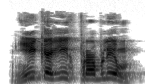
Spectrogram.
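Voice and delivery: loud eager report, high; bark like a soldier. Acted. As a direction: snap out a report like a private. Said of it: "отрапортовал Шоколадный". (бодро рапортует)

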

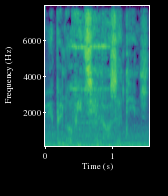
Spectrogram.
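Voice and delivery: soft whispered answer, no voice. Acted. Off-duty officer answering her secretly, whispered.

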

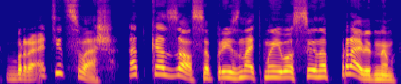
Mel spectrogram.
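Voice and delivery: high-pitched outraged complaint; affronted countess accusing, high; indignant. A narrator's reading. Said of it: "высказывать своё возмущение".

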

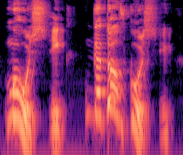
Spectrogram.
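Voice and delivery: high-pitched wail without much volume; hungry husband's mock yell. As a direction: cry out plaintively in a high voice. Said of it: "завопил".

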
